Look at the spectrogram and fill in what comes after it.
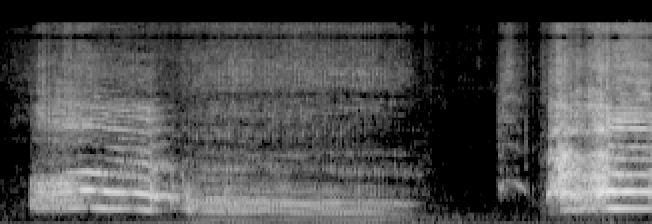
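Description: Mammoth sound effect: two loud, pitched animal calls. The first lasts about a second and trails off into a lower, fainter rumble; after a pause the second starts near the end.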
